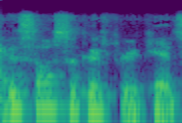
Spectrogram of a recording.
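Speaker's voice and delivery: quiet muttering under the breath. Retelling what a mentor told the speaker in an RV: imitating Marjorie under her breath. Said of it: "Kinda like that, kinda like".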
